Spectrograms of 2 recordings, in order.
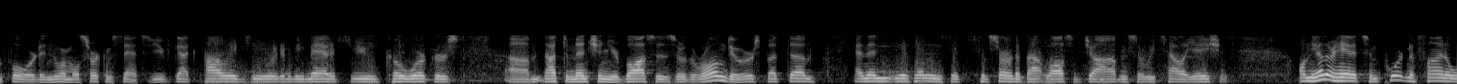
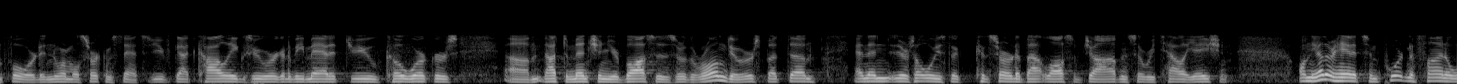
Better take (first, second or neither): second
